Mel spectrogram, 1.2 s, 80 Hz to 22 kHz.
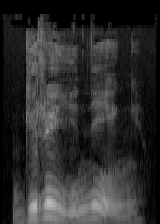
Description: Uttal: [²gr'y:ning]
